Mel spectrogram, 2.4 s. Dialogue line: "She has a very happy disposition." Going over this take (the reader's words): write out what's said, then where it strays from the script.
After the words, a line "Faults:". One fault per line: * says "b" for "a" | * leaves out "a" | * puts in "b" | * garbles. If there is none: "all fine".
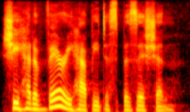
"She had a very happy disposition."
Faults:
* says "had" for "has"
